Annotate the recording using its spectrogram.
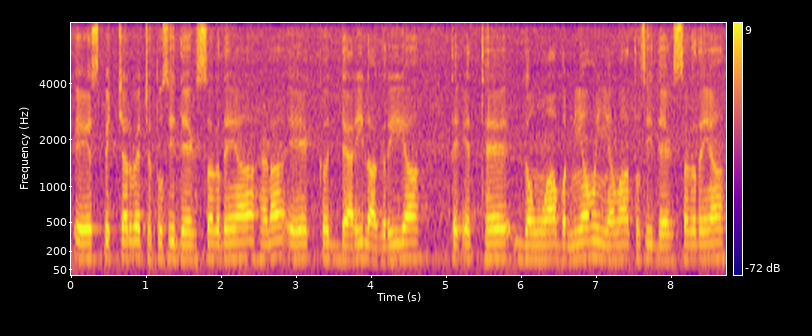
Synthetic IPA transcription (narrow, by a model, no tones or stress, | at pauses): eːspɪkt͡ʃʃəɾʋɪt͡ʃt̪ʊsĩːd̪eːkʰsəkd̪eːãːɦɛːnãːʔɪkɖɛːɾiːləɡɾəiːɛː | t̪eːʔɪt̪ʰːeːɡəũːãːbənːijãːɦoːijãːʋãːt̪ʊsĩːd̪eːkʰsəkd̪eːãː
